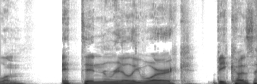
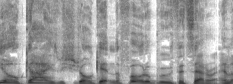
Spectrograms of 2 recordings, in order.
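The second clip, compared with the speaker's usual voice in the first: fake drunk talk, higher pitch; 8 semitones higher than usual. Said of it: "I pretend that I'm more drunk than I'm actually in".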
